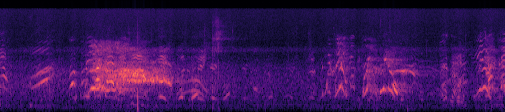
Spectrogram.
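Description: Several voices shouting and calling at once across an open field, in bursts: a loud burst about two seconds in, another around seven seconds, and a third near the end, with quieter gaps between.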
